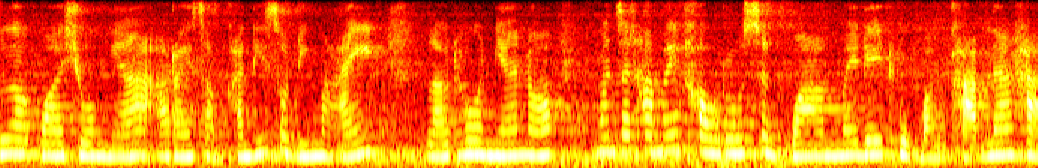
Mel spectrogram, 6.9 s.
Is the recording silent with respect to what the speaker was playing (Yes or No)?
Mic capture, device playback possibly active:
Yes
